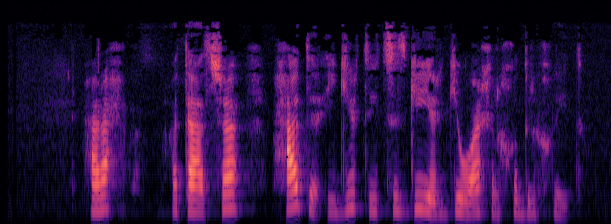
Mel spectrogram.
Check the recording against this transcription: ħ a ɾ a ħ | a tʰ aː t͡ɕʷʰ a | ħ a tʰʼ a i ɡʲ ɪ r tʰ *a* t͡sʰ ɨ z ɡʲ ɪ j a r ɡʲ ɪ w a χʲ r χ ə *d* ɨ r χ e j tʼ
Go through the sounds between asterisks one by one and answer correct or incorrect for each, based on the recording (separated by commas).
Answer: incorrect, correct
